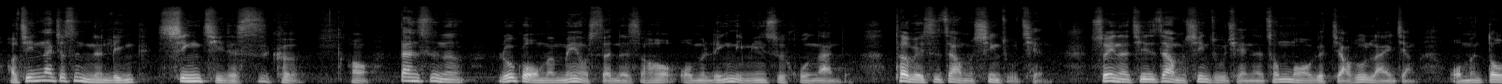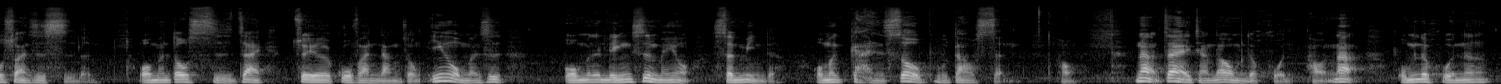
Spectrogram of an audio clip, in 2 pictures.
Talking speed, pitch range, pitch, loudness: 245 characters per minute, 90-120 Hz, 105 Hz, -25 LUFS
